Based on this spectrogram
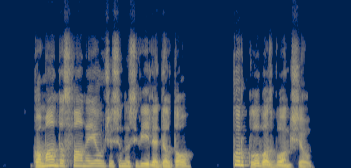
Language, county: Lithuanian, Kaunas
